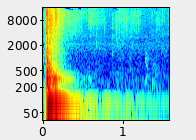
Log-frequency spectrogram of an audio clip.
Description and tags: Some gruesome squelches, heavy impacts and random bits of foley that have been lying around.
gore, vegtables, splat, blood, violent, foley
